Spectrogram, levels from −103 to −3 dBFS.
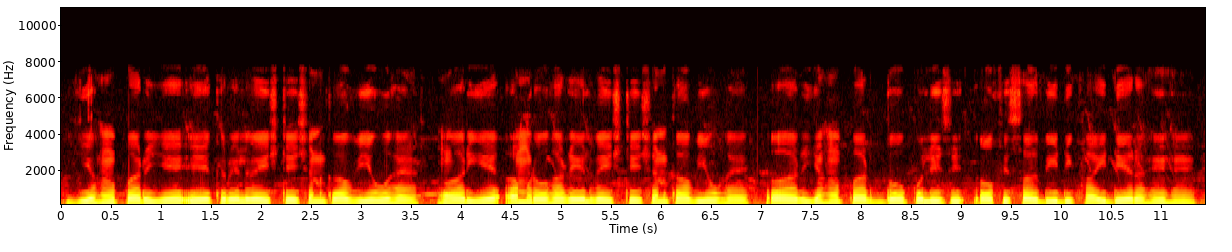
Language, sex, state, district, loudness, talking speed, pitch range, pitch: Hindi, male, Uttar Pradesh, Jyotiba Phule Nagar, -21 LUFS, 145 wpm, 140-150 Hz, 145 Hz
